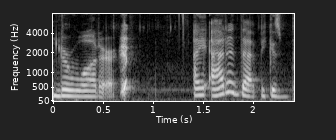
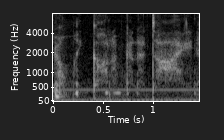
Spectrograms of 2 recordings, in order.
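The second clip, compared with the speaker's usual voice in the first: breathless whisper, very soft; hushed melodramatic despair; whispered exasperation; 7 semitones higher, 16 dB quieter than usual. Real, not acted. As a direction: whisper it like you're dying of frustration. Exasperated aside.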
